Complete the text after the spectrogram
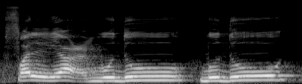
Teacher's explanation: آخر میں واو مدہ ہے تو وہاں ایک الف کے برابر تاخیر کریں گے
